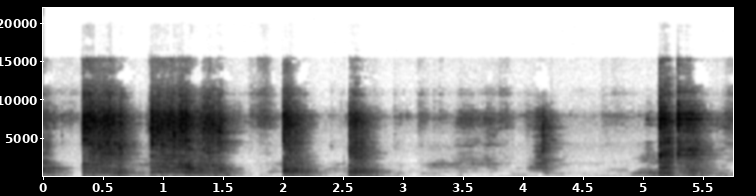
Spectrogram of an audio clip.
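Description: A spoon scrapes and knocks in a pan while cauliflower fry is stirred with coriander powder, several sharp clattering strokes separated by short pauses, close and alone.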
